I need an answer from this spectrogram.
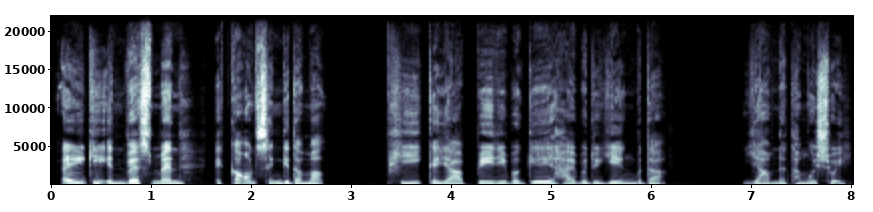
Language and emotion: Manipuri, sad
